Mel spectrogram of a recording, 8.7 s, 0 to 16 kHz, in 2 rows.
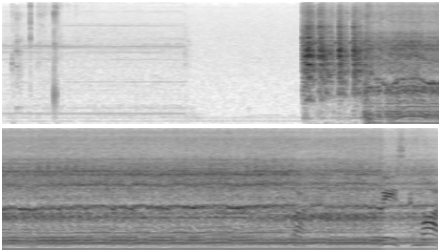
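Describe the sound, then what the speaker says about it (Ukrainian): A Kawasaki ZZR1400 motorcycle engine with mufflers fitted cranks and starts after a quiet moment, then settles into a loud, steady, cold idle that fills the rest of the clip, close by in a garage. "І завожу вже з глушівниками для того, щоб воно не тарабанило"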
